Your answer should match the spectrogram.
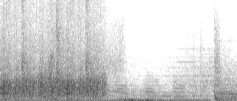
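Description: Audience applauding, dying away about a second in, over background music holding a steady low note.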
